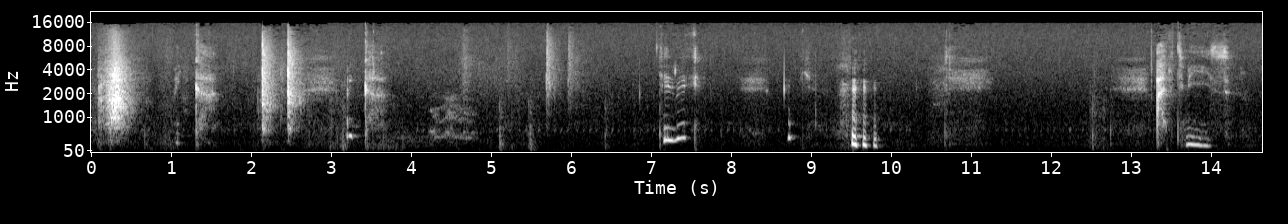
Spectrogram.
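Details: Siberian kittens, seven weeks old, indoors while playing, eating and being rubbed; a few short, high, bending mews and squeaks scattered among people's soft Finnish greetings and handling noises.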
